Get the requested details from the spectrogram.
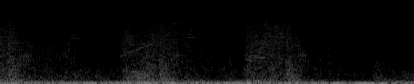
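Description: Game fire spells whoosh and crackle during a fight.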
